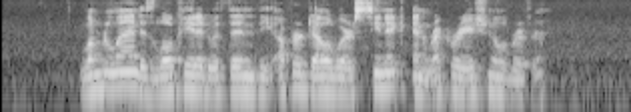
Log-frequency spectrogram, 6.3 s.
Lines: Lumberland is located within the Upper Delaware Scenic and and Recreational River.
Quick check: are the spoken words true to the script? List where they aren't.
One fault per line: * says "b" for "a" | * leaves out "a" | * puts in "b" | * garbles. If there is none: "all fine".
* leaves out "and"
